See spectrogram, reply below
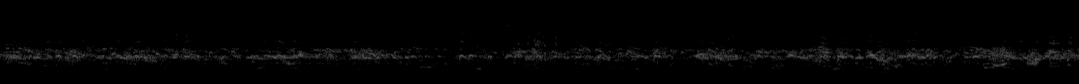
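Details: Wild Greater White-fronted Geese coming in to roost on a November day in Japan, a large flock giving a dense, continuous chorus of overlapping honks and yelps with no pauses.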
